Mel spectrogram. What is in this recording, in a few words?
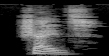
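"shades", Australian English; pronunciations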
